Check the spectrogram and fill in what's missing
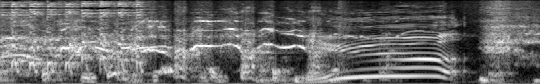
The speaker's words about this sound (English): Yeah! I love the Dolphin sound, man. Only on the Ben Jarofsky Show, the Dolphin sound.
